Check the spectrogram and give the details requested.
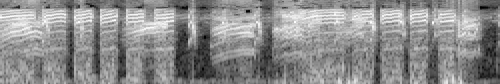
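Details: Small birds in an uproar of fear at seeing an owl, for luring wild birds; piercing, wavering high chatter in rapid bursts with short breaks and a few dull knocks.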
